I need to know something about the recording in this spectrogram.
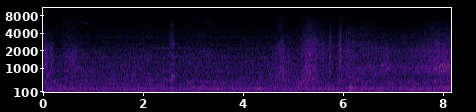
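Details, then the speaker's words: Electric motor after bearing and seal replacement, running in reverse: steady low hum with no grinding, rumble or ticking; runs clean. "marchan reva motor funcionando perfectamente no hay ruido extraño es el ruido limpio de él"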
